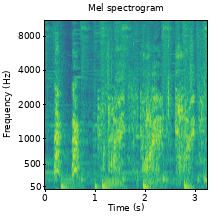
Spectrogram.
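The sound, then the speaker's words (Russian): A dog named Altai barks repeatedly in a quick, uneven series of sharp woofs, with a couple of short yaps at the start followed by longer, rougher barks, loud and with no talking. “А это мой верный Алтай спешит с вами поздороваться”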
